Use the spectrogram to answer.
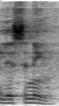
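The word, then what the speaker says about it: listening: Even यानी यहाँ तक की, इवन यानी भी होता है यहाँ तक की, लिसनिंग यानी सुनकर, टी साइलेंट है, लिसनिंग नहीं बोलेंगे, लिसनिंग।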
